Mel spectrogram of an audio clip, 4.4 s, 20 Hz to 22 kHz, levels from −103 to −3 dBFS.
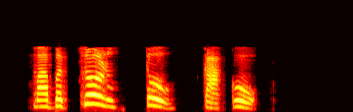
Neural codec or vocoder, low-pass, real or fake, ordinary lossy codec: codec, 16 kHz, 16 kbps, FreqCodec, larger model; 7.2 kHz; fake; AAC, 16 kbps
